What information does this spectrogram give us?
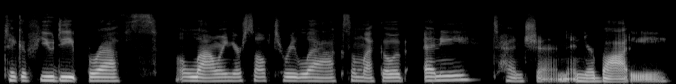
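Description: Woman, meditation guide, very slow pace, soft mellow tone, soothing gentle instruction. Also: sits low, fairly even intonation, creaky, no room sound.

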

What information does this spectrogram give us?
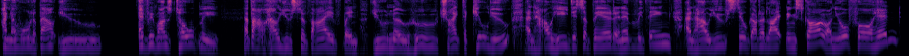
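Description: Man voicing a breathless young schoolboy, high and stammering, gushing fan, dry close sound. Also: normal speed, dry recording, close to an everyday voice. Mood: eager. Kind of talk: audiobook character voice.

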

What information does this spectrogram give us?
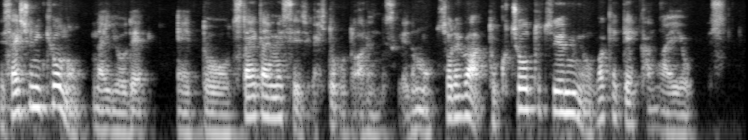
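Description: Man, lowish pitch, animated intonation, methodical explainer, emphasis on key words, addressing listeners. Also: fast. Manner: methodical, stresses key words and recaps points. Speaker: presenter giving career self-development advice. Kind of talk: explanatory solo talk, addressing listeners directly.

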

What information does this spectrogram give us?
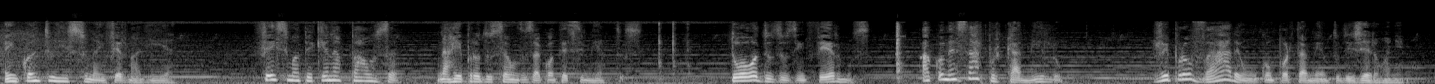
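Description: A man's voice: medium pitch, wildly swooping pitch, measured pace, highs cut off, over music. A man narrating a radio drama from a script.

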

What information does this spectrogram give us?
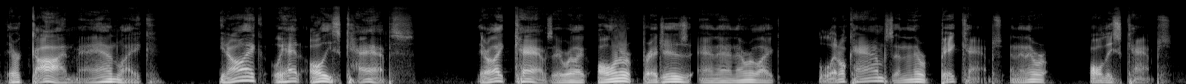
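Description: A man puts on a rambling Californian guy calling in to a podcast. He meanders from point to point with endless "like" fillers, in a low, mellow voice. The sound is dry and close. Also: lively intonation, moderate pace, creaky, no echo. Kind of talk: comic podcast bit.

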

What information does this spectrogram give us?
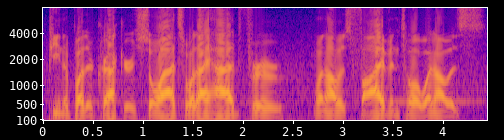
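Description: A man's voice: fairly low pitch, level tone, moderate pace, fairly bright tone, smooth, rough recording. Young man with a Long Island accent. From Long Island, New York. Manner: rambling, many restarts and fillers. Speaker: hockey player guest. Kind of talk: casual interview answers.

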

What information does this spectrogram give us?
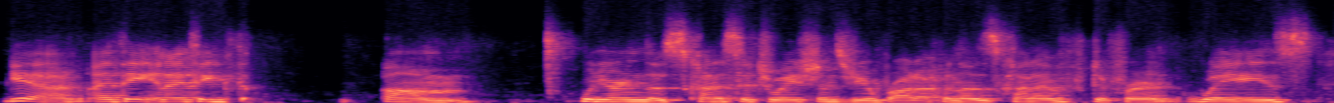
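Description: A woman's voice: medium pitch, fairly even intonation, normal speed, lo-fi sound. A woman hosting an interview show in a casual, conversational style, recorded in a roomy space with background noise.

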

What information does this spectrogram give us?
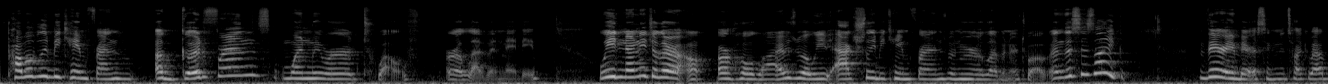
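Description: A teenage girl hosts a casual podcast conversation. Her voice sits high, and she rambles through her stories in a chatty way, laughing now and then. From Canada. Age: teens. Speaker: podcast host. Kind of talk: casual chat.

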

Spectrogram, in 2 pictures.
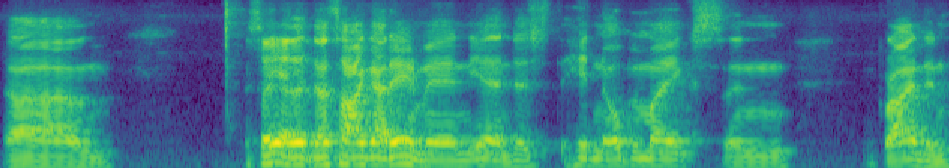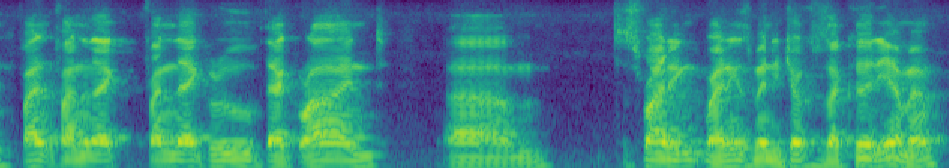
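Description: A man's voice: on the low side, steady tone, unhurried, lo-fi sound. A man in his thirties from the DC area, a guest comedian chatting casually on a podcast, laid-back and rambling with many fillers and restarts. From DMV area, US. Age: 30s.

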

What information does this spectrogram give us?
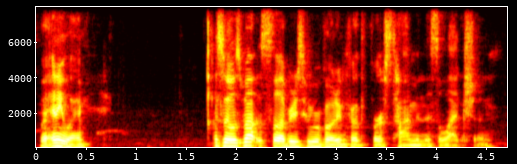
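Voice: medium pitch, lively intonation, quick pace. A young podcast host with a cold and a cough drop in the mouth, talking frankly in a casual solo monologue with plenty of fillers and swearing. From United States. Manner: frank and blunt, swears freely, many fillers like "like" and "um".

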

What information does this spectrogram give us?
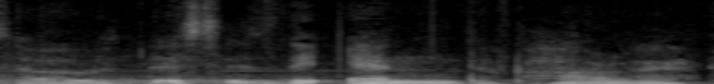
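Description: An actor playing a broken, tormented prisoner in a radio drama, halting and anguished, desperate but still defiant. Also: male voice, low voice, mellow, dull audio, soft background music. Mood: dread. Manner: halting, anguished, repeating words. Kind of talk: mid-century radio drama acting.

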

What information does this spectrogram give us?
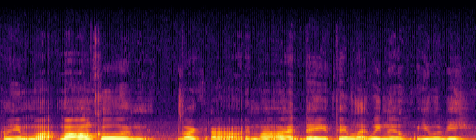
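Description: Deep, flat-voiced man telling his story. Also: moderate pace, creaky, highs cut off. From United States, Washington DC area. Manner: rambling, many restarts and asides. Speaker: guest. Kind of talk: casual conversation.

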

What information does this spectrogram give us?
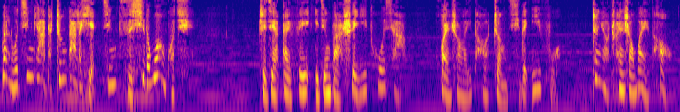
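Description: A woman narrating a scripted radio drama in an expressive, suspenseful storytelling style. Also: fairly high pitch, normal speed, soft background music.

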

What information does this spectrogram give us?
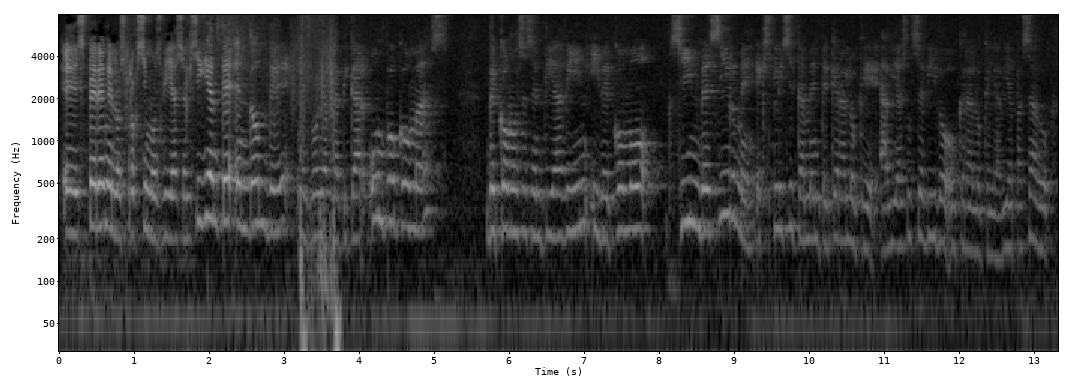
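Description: A calm, reflective woman narrates a story from a therapy session for her podcast. Her voice is mellow and warm. The recording has a noticeable roomy echo. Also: mid-range voice, moderate pace, a little hiss or hum.

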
